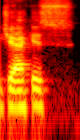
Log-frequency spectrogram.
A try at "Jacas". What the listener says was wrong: It's like Akis. J is silent. Akis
